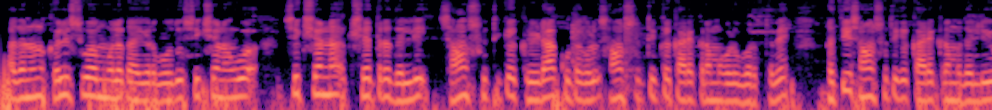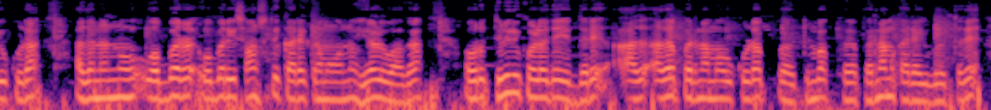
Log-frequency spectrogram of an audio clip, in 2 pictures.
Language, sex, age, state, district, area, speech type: Kannada, male, 18-30, Karnataka, Chikkamagaluru, rural, spontaneous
